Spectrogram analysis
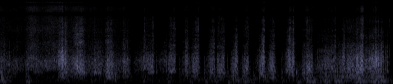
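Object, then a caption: Stretched canvas with oil paint. Fingertips and short nails rub and scratch across the textured paint of a stretched oil-painted canvas, with a metal ring worn on the hand. Dry, bright scraping strokes come in quick, uneven bursts, rising into short rasping sweeps toward the end.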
